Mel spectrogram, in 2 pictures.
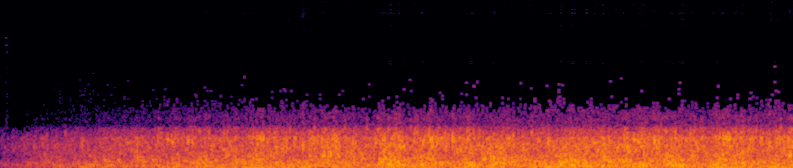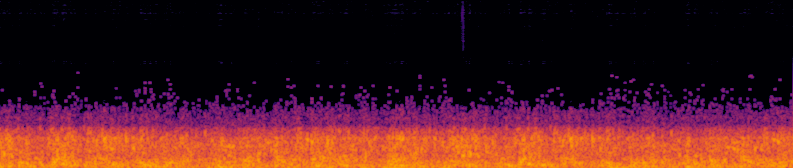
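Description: Steady, muffled low rumble of underwater water noise, with nothing bright or high in it. It fades in over the first two seconds or so, then holds evenly.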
